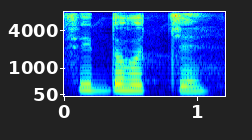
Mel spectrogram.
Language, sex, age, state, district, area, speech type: Bengali, female, 45-60, West Bengal, Hooghly, urban, read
